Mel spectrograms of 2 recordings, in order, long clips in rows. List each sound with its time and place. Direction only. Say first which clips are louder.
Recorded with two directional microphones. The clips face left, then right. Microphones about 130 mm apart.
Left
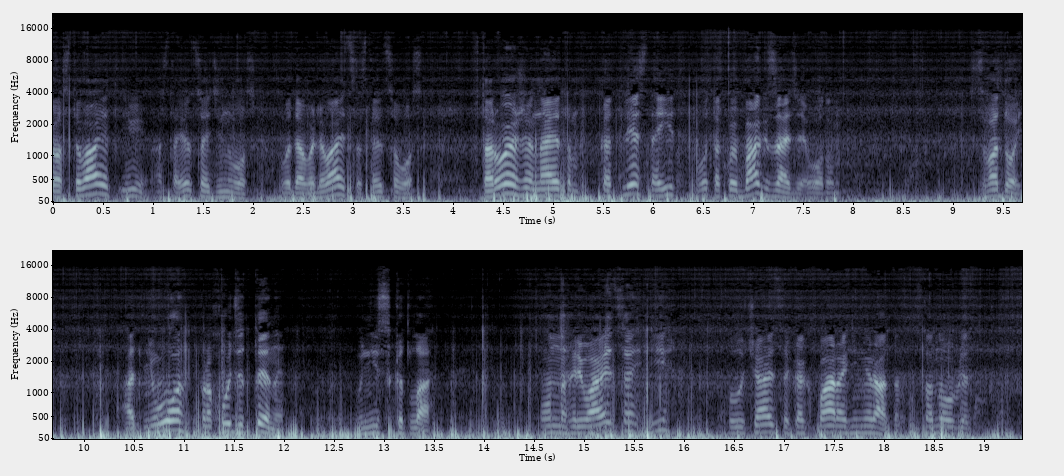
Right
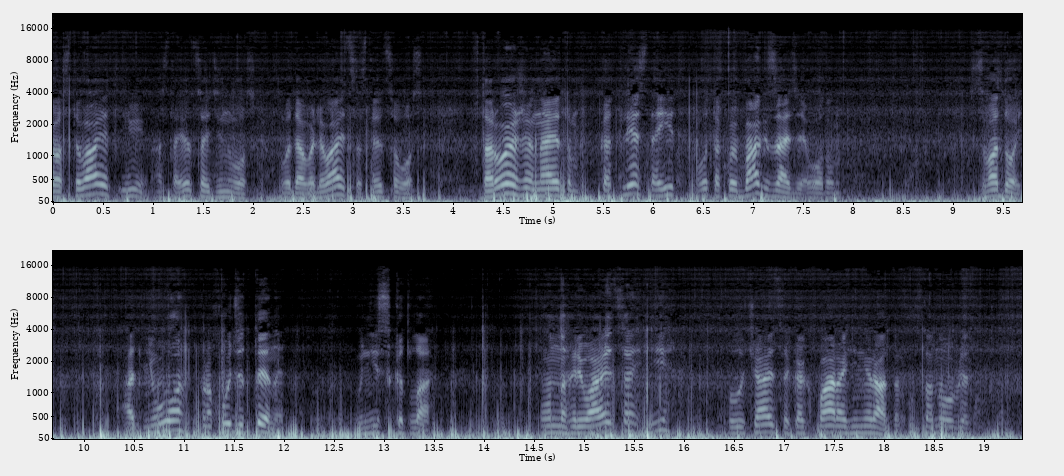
0.0 s speech: left 1 dB; 20° left (ahead or behind)
9.3 s speech: right 2 dB; 5° right (ahead or behind)
10.7 s speech: left 4 dB; 55° left (ahead or behind)
11.4 s speech: right 2 dB; 25° left (ahead or behind)
14.8 s speech: right 1 dB; centre (ahead or behind)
